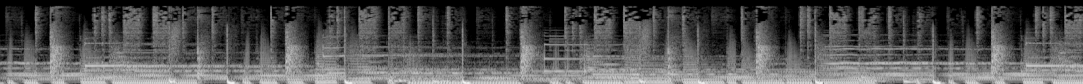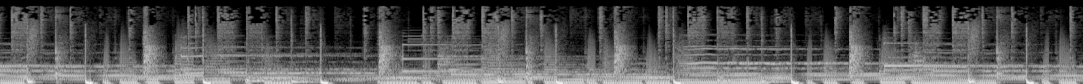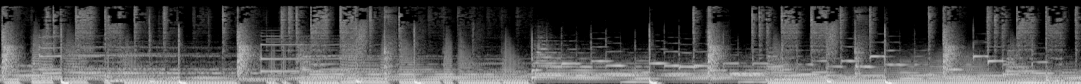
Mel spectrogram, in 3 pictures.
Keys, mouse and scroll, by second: 2.9-3.8 click, 3.9 Delete, 5.6-7.1 ctrl+drag, 8.3-8.6 ctrl+click, 8.8-9.5 ctrl+scroll down 2, 9.5 F1, 9.9 ctrl+scroll up 1, 10.4 F2, 11.5-12.1 click, 12.3 ctrl+scroll up 1, 14.0-14.4 ctrl+scroll down 1, 14.4 F1, 14.8 shift+right click, 15.2 z, 15.7-16.3 click, 16.3 F1, 18.0 ctrl+z, 18.4 click, 18.5 F2, 19.0 ctrl+scroll up 1, 19.3 F1, 20.0-21.3 drag, 22.3-23.5 ctrl+drag, 24.2 F1, 25.4 b, 26.9 click, 27.2 F2, 28.1 r, 28.8 ctrl+scroll up 2, 29.2 F2, 30.2-30.9 typing, 30.6-31.2 click, 31.3 F1, 31.6 ctrl+scroll down 1, 32.1 F2.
